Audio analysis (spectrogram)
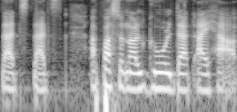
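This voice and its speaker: In a very clean recording with a silent background, a woman with a non-native accent speaks at a fairly low pitch. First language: not English. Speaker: student parent panelist. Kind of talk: panel discussion.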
